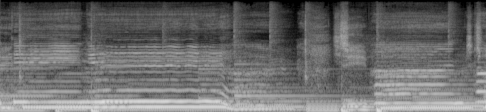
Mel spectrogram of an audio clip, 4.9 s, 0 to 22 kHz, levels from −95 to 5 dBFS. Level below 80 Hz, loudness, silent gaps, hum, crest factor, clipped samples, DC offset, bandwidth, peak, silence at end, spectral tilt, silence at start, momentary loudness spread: -28 dBFS; -15 LUFS; none; none; 12 dB; under 0.1%; under 0.1%; 18 kHz; -2 dBFS; 0 s; -6.5 dB/octave; 0 s; 8 LU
